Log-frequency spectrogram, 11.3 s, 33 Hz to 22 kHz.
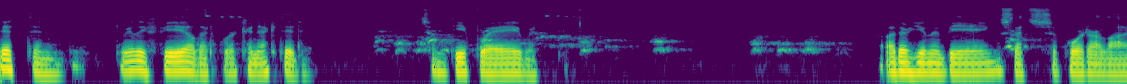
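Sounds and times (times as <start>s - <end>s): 
speech: 0.0s - 3.2s, 4.2s - 5.5s, 8.8s - 11.2s
dog barking: 3.8s - 6.9s, 7.5s - 8.5s, 10.0s - 10.4s.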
